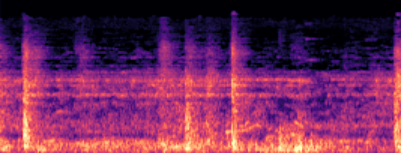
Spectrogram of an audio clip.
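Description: Passenger train running along a station platform, heard from a coach: a steady rumble with a faint high whine and several sharp wheel clacks over the rail joints at uneven intervals.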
